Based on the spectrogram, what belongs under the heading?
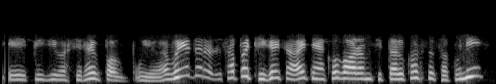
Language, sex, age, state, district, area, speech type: Nepali, female, 30-45, West Bengal, Kalimpong, rural, conversation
